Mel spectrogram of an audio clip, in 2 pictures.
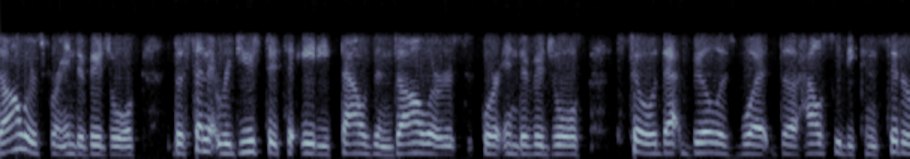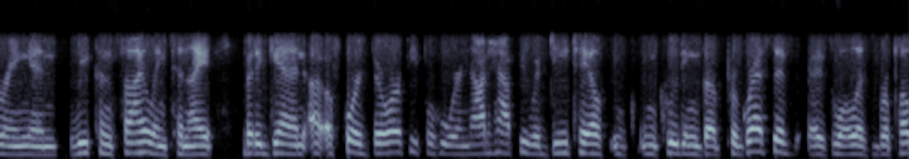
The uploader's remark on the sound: Listeners call in to talk about their opinion on the new package.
